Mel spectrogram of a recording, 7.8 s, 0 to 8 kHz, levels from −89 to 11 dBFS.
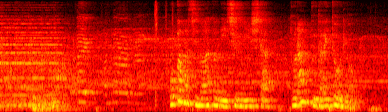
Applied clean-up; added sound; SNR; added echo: none; Dog; 18 dB; reverberation time 0.9 s.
